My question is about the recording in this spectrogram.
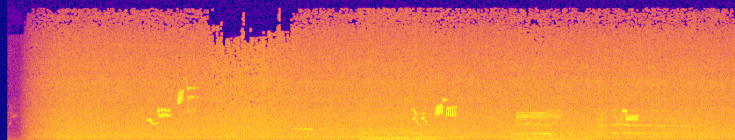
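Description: Faint outdoor country ambience: a steady background hiss with birds chirping in short bursts a few times, and one brief longer animal call about ten seconds in.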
